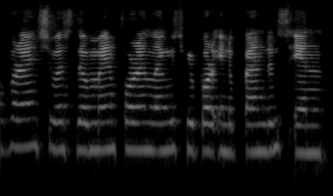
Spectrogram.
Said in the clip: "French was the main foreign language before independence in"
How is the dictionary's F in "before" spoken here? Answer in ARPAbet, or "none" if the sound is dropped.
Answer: P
